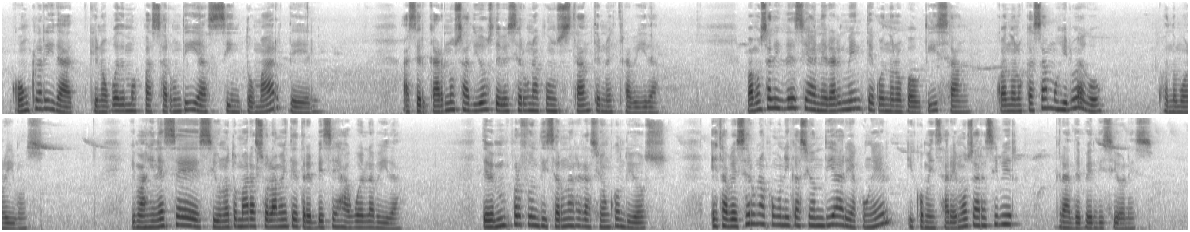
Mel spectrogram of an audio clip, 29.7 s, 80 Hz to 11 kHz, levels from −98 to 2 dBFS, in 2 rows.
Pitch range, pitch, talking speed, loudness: 160-215 Hz, 185 Hz, 135 wpm, -28 LUFS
